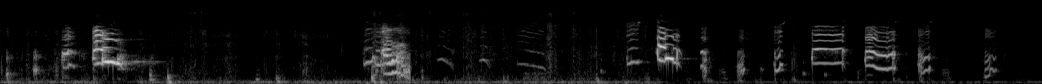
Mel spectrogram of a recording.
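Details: Three-week-old Labrador puppies squealing: a few loud, piercing cries early on, then a quick series of short, bright, evenly spaced squeaks toward the end, over faint rustling that stops in the final seconds.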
